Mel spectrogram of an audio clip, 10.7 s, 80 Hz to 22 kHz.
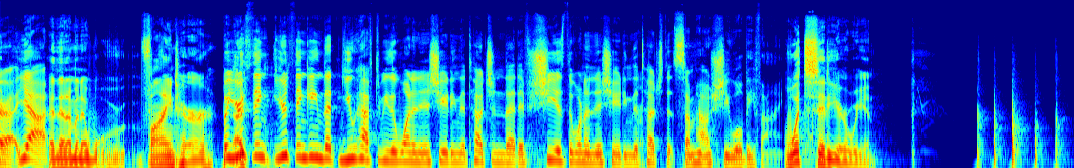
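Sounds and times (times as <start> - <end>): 
speech: 0.0 - 8.9
firm knocking on a door: 9.8 - 10.7.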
